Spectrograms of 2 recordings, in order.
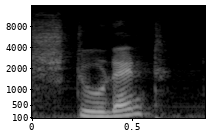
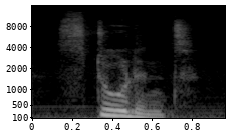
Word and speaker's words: student: For example, if I have the word which is student, a lot of people make a mistake and they pronounce this with a sh. Student. It's not student, it is student.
